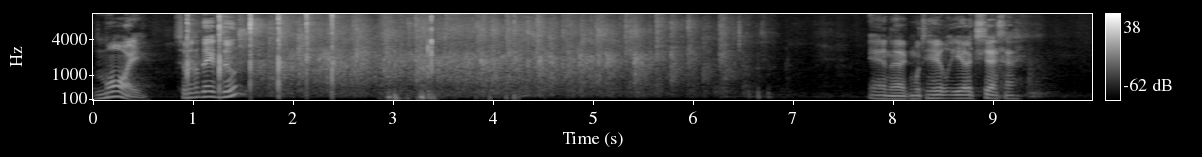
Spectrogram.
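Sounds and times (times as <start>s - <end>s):
speech: 0.0s - 1.7s, 7.8s - 9.4s
crowd applauding: 0.9s - 6.9s.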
